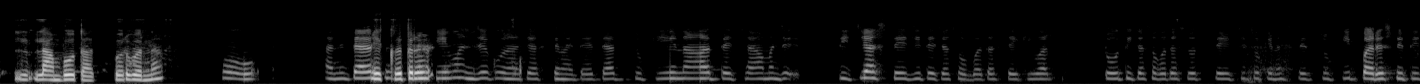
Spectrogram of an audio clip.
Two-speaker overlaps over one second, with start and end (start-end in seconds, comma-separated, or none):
none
